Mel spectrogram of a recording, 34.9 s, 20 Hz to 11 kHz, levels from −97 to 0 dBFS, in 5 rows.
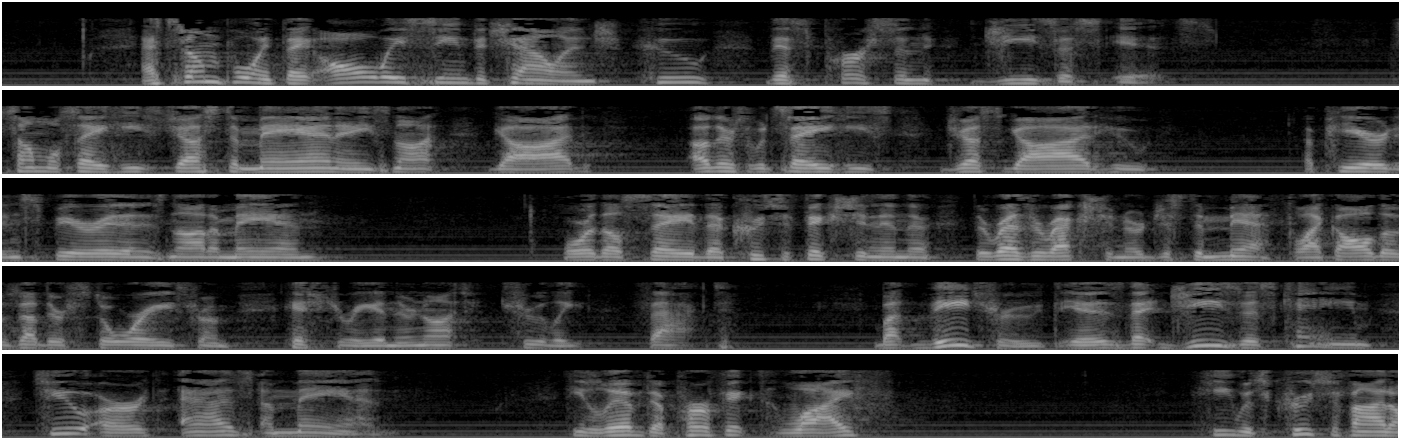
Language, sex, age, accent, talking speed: English, male, 50-69, American, 145 wpm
